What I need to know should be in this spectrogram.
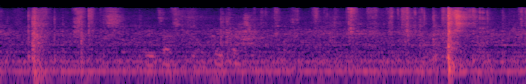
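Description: Shoes scuff and squeak on a padded floor.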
